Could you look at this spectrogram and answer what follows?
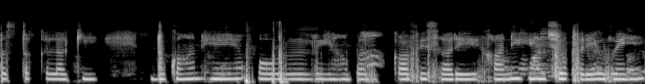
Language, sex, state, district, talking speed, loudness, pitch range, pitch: Hindi, female, Uttar Pradesh, Jyotiba Phule Nagar, 150 wpm, -16 LUFS, 240-255 Hz, 245 Hz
